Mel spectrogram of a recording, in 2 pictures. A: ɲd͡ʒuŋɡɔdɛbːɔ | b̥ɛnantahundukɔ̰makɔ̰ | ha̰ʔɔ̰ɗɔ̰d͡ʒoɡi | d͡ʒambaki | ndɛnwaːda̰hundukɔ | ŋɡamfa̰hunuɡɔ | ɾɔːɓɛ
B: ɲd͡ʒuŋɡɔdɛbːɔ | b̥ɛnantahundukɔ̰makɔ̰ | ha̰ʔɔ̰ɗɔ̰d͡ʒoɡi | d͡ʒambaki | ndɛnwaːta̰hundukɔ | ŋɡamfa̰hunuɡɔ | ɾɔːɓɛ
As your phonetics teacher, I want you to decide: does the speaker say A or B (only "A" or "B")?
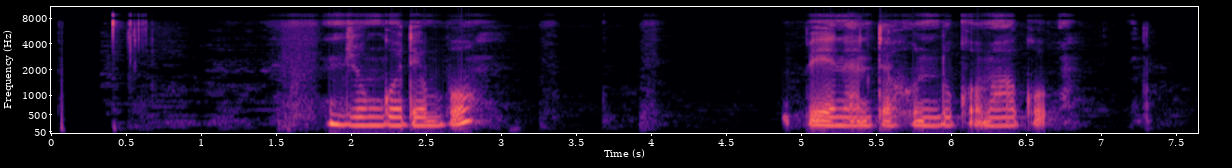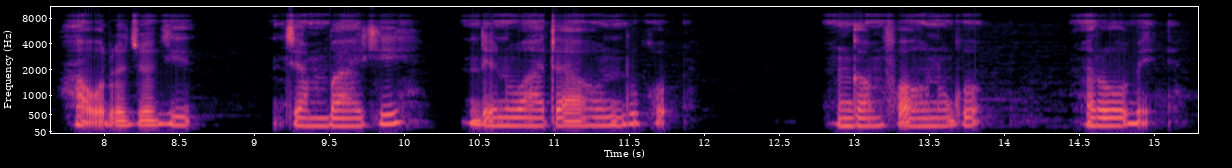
B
